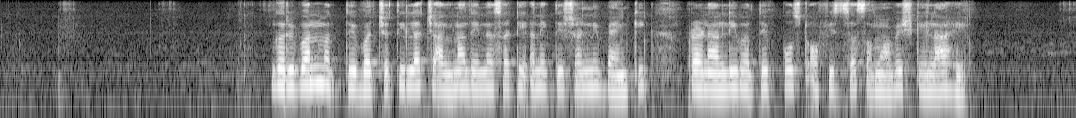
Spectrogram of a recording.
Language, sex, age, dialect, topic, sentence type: Marathi, female, 18-24, Varhadi, banking, statement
